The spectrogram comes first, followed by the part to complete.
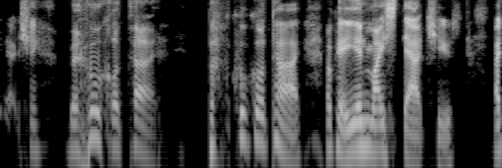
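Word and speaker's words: Bechukotai: BeChukkotal.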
